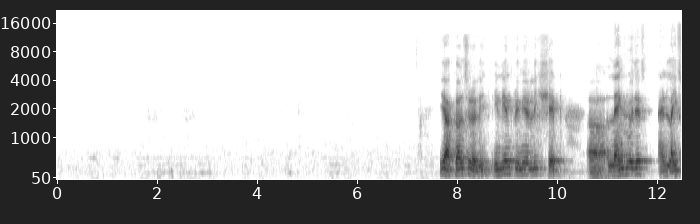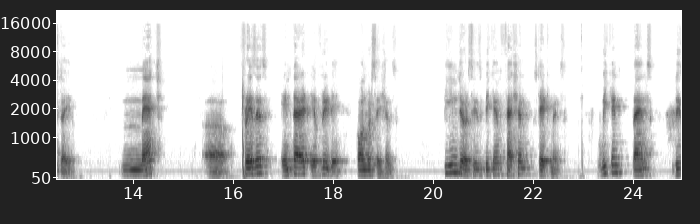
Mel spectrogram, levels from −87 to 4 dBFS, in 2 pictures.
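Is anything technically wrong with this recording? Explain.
Yes, the speech has two kinds of packet-loss damage.

Lost packet rebuilt from error correction appears at 8.81, 10.78, 15.79, 20.48 and 21.80 s (about 20 ms each) and across 19.03 to 19.13 s (60 ms). The next packet carried a low-bitrate copy, so nothing drops out. Unlike concealment, the sound is the real sound, only coarser and noisier.

Short concealed packet loss occurs at 10.75 to 10.80, 15.78 to 15.81 and 20.45 to 20.50 s. With no copy available in time, the decoder stretched the preceding sound to cover the hole before fading back into the real audio. It is heard as a brief smear or wobble rather than a rough patch.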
